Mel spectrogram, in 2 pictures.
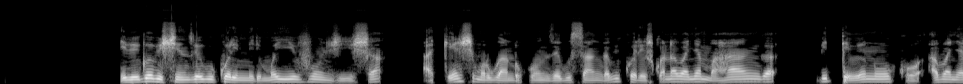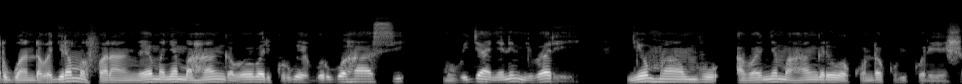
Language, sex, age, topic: Kinyarwanda, male, 25-35, finance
